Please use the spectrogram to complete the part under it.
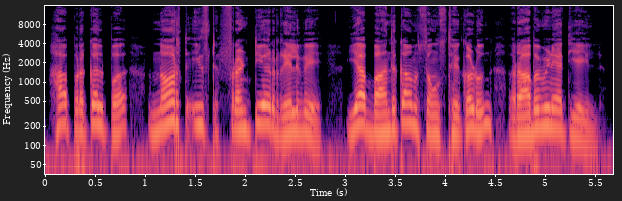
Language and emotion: Marathi, neutral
